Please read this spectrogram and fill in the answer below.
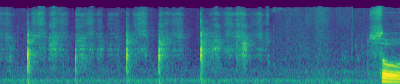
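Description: Chalk writing on a blackboard: a quick series of short taps and scratches as the last word is written, stopping about two and a half seconds in.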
